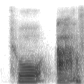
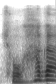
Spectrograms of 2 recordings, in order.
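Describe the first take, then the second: First: No h sound is heard between the syllables. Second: An h sound is heard between the syllables. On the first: The speaker calls it right. "그대로 시읒이 탈락이 됩니다" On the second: The speaker calls it wrong. "조하가 아니라"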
